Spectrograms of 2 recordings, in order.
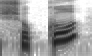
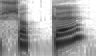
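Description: First: The second syllable has a full o vowel. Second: The second syllable is reduced to a weak vowel. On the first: This is the French way of saying it. "das hat man im Französischen noch als O gesehen" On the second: This is the Luxembourgish way of saying it. "geht bei uns zu Schokke, weil es ein Reduktionssilbe ist"

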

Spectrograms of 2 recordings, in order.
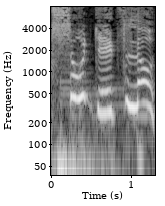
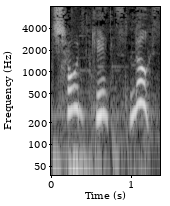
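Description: First: The phrase is said loudly. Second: The phrase is said quietly. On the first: "Mama laut" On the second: "Mama leise"

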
